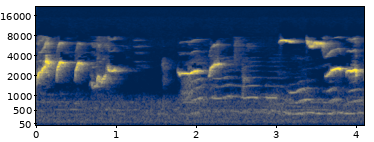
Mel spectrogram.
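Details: Quieter, more distant song from a captive Sabang white-rumped shama: bright, high chirped and slurred notes in quick bursts with short pauses, over a steady low rumble of background noise.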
